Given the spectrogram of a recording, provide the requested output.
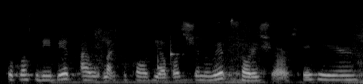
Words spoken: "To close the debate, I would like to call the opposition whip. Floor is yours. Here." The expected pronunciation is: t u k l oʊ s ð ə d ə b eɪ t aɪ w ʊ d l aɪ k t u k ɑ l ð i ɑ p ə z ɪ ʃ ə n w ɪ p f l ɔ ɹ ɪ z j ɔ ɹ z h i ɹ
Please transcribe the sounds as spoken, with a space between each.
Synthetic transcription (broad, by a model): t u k oʊ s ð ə d ə b eɪ t aɪ w ʊ d l aɪ k t u k ɑ l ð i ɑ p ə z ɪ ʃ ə n w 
